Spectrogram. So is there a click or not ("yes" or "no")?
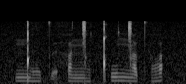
yes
